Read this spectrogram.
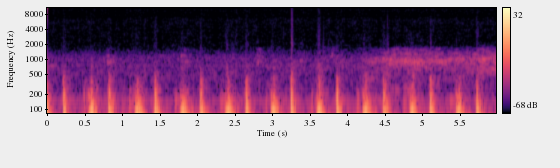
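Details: Own heartbeat recorded while lying down, described as thumpy: steady, strong, forceful but regular thumping at about 100 beats a minute.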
